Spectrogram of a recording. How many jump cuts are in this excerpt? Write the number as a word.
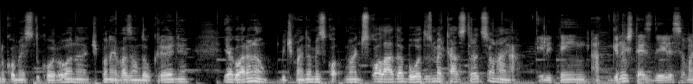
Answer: one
